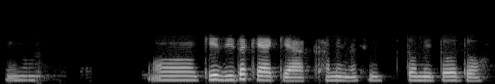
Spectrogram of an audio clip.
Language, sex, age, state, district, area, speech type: Manipuri, female, 30-45, Manipur, Chandel, rural, conversation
